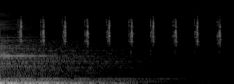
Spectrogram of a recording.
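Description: The fading tail of a TV show's theme music with a clock-like ticking effect, about four to five sharp ticks a second, left standing as the music dies away.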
